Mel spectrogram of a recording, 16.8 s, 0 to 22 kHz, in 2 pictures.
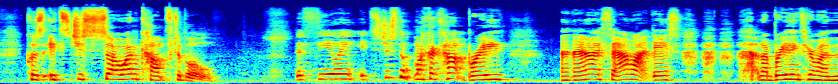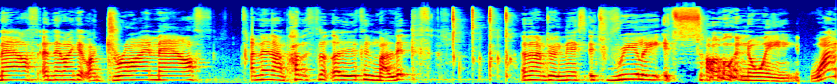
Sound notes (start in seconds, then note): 6.8 breathing heavily; 12.6 smacks lips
